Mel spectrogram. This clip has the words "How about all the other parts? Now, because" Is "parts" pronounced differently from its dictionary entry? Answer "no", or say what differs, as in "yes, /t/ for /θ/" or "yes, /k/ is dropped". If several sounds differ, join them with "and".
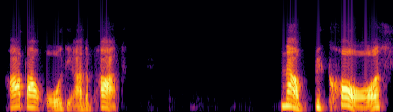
yes, /s/ is dropped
